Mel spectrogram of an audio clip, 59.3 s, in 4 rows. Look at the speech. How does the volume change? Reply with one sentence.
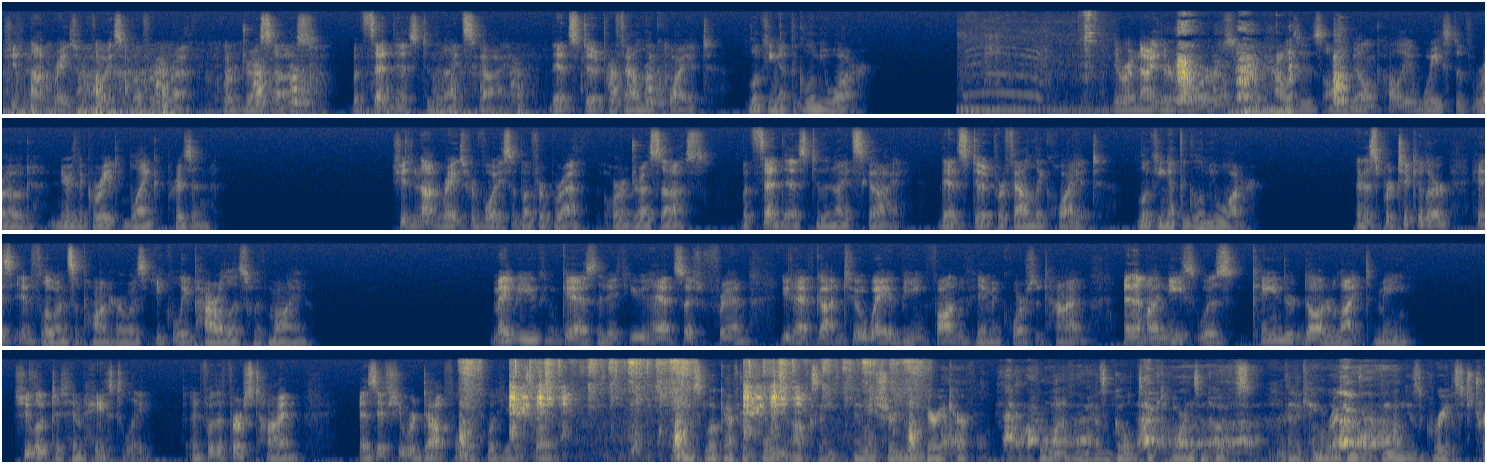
The volume of the speech stays about the same.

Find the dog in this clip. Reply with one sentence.
The dog can be heard from 0.0 to 6.8 s, from 11.6 to 13.4 s and from 49.0 to 58.5 s.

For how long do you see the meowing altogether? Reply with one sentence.
The meowing can be heard for 2 seconds in total.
